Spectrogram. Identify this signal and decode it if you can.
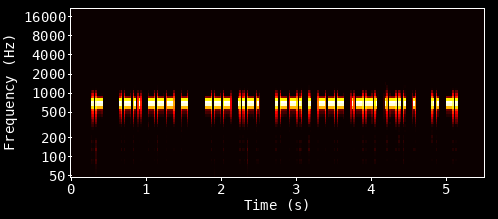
Morse code, heard as a keyed tone, about 38 wpm, 700 Hz. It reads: A LOT OF PEOPLE IN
